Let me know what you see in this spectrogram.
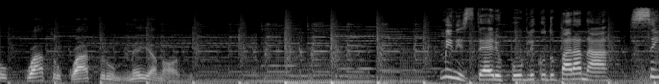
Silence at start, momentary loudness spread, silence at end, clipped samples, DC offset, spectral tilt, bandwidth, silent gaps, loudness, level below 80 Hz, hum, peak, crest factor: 0 s; 15 LU; 0 s; under 0.1%; under 0.1%; -4.5 dB/octave; 15.5 kHz; none; -24 LUFS; -34 dBFS; none; -4 dBFS; 20 dB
